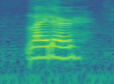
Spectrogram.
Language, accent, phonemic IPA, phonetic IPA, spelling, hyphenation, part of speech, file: English, US, /ˈlaɪtɚ/, [ˈlaɪɾɚ], lighter, light‧er, noun / verb / adjective, En-us-lighter.ogg
- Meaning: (noun) 1. A person who lights things 2. A device used to light things, especially a reusable handheld device for creating fire to light cigarettes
